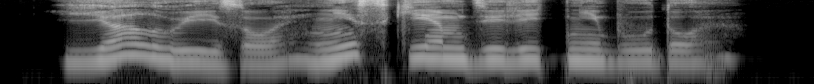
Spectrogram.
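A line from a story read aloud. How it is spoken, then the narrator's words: Muffled reply, head down. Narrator (Russian): глухо отозвался Ник, не поднимая головы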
